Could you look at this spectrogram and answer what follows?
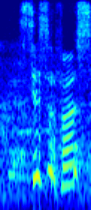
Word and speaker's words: Sisyphus: And this is a Sisyphus, how do you pronounce it? Sisyphus, and it's done by Bruce Shapiro.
